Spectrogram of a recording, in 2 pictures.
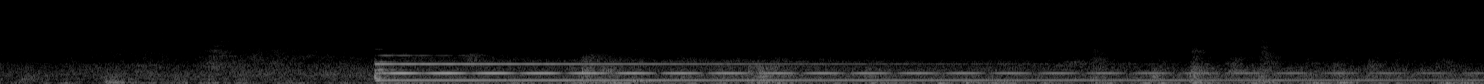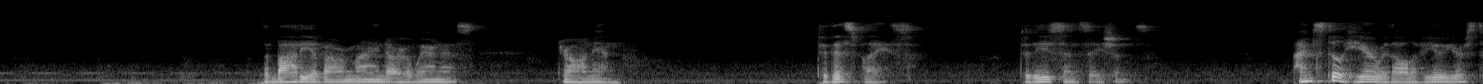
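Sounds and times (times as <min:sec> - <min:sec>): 
bell ringing: 0:03.8 - 0:20.0
speech: 0:17.5 - 0:19.6, 0:20.5 - 0:21.1, 0:23.1 - 0:24.0, 0:25.1 - 0:26.4, 0:27.8 - 0:29.6.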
